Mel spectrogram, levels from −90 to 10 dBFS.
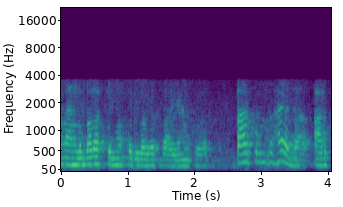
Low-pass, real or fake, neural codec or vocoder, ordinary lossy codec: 3.6 kHz; fake; vocoder, 44.1 kHz, 128 mel bands, Pupu-Vocoder; none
